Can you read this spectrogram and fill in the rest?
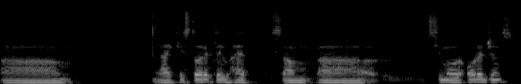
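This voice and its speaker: Young male student from Yakutia; lowish voice, relaxed and rambling, many fillers, video call. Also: measured pace. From Yakutia, Russia. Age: young adult. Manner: relaxed, filler-heavy with frequent "like". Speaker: undergraduate student. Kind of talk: casual self-introduction.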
